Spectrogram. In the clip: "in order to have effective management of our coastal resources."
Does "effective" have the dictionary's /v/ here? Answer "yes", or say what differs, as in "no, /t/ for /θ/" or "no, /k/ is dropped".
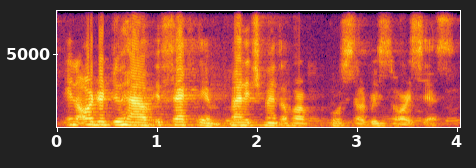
yes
